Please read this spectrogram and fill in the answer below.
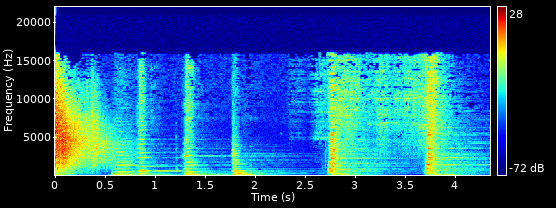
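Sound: whip cracking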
